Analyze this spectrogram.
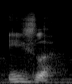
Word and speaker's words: Isla: If you take Espanol, it's Isla.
